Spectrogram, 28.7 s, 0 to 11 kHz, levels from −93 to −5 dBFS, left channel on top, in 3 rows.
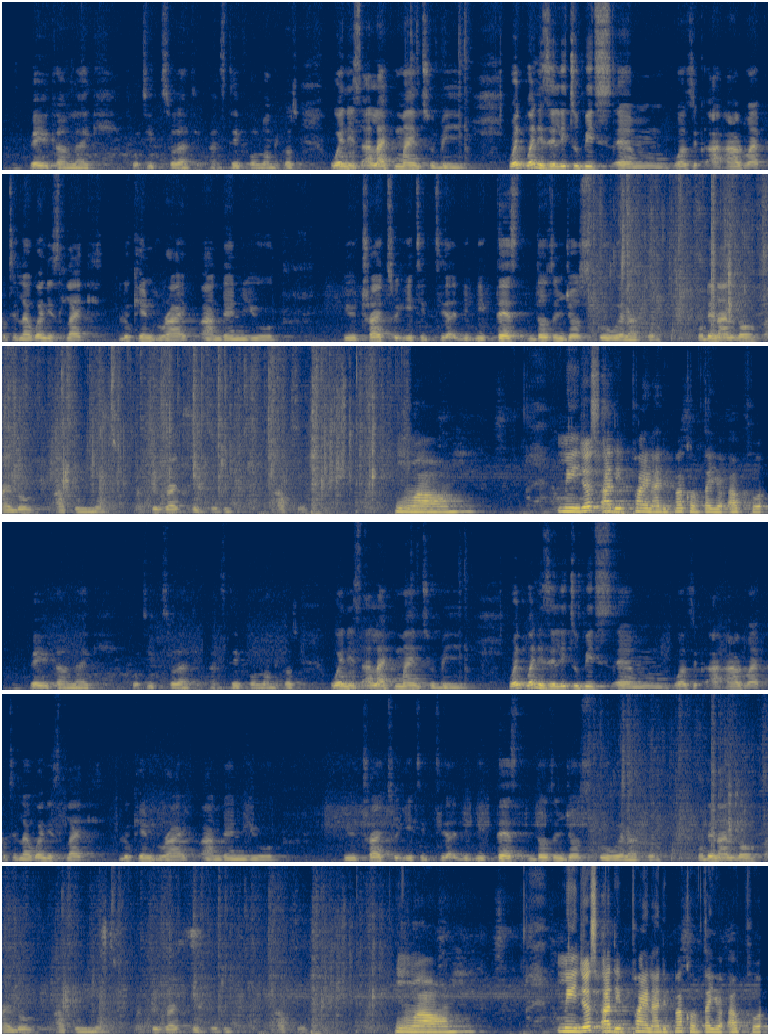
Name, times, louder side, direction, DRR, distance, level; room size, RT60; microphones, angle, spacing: voice 1, 0.4-1.2 1.6-3.7 4.1-5.8 6.3-10.6 11.0-13.0 13.8-17.8 18.3-20.5 20.8-22.0 22.6-23.0 25.9-26.2, left 2 dB, 60° left, 1.1 m, -33 dB
Walk footsteps / Splash splatter, 16.9-24.3, left 6 dB, 80° left, 3.5 m, -47 dB
voice 2, 24.1-25.1 25.8-28.6, right 2 dB, 45° right, 1.8 m, -25 dB
23.5 x 21.5 x 5.4 m
head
